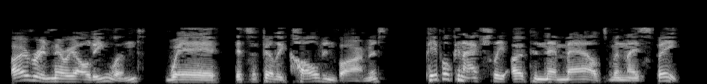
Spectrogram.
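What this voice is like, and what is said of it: Australian accent. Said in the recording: “That is an amazing voice... that magnificent accent. I mean, it's kind of sort of related to the British accent, but it's not really.”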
